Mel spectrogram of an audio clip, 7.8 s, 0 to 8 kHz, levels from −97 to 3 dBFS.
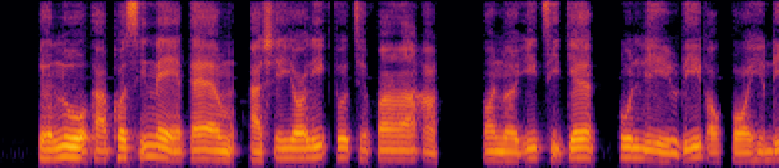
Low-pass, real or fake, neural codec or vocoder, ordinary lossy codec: none; fake; codec, 16 kHz, 0.5 kbps, FunCodec, trained on LibriTTS, 25 frames a second; none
